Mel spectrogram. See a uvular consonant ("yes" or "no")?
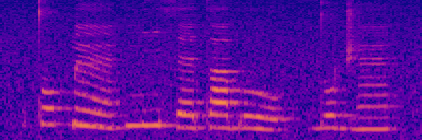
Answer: no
